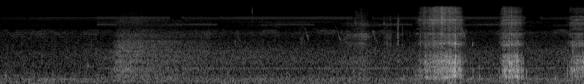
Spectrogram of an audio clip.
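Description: A person slurping ramen noodles: three short, noisy slurps about four, five and five and a half seconds in, the first the longest, after a softer one about a second in.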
